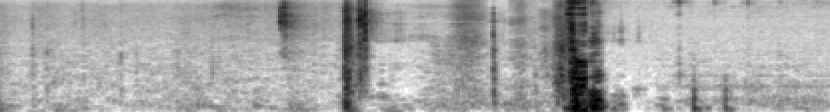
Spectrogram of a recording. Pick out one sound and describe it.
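Something is knocked and bumped close by.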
